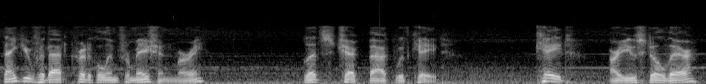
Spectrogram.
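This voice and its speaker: An actor playing a community radio host during an emergency in an audio drama, measured, earnest and reassuring. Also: male voice, fairly low pitch, animated, faint music behind. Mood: concerned, composed. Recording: dull lo-fi radio sound, faint noise.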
